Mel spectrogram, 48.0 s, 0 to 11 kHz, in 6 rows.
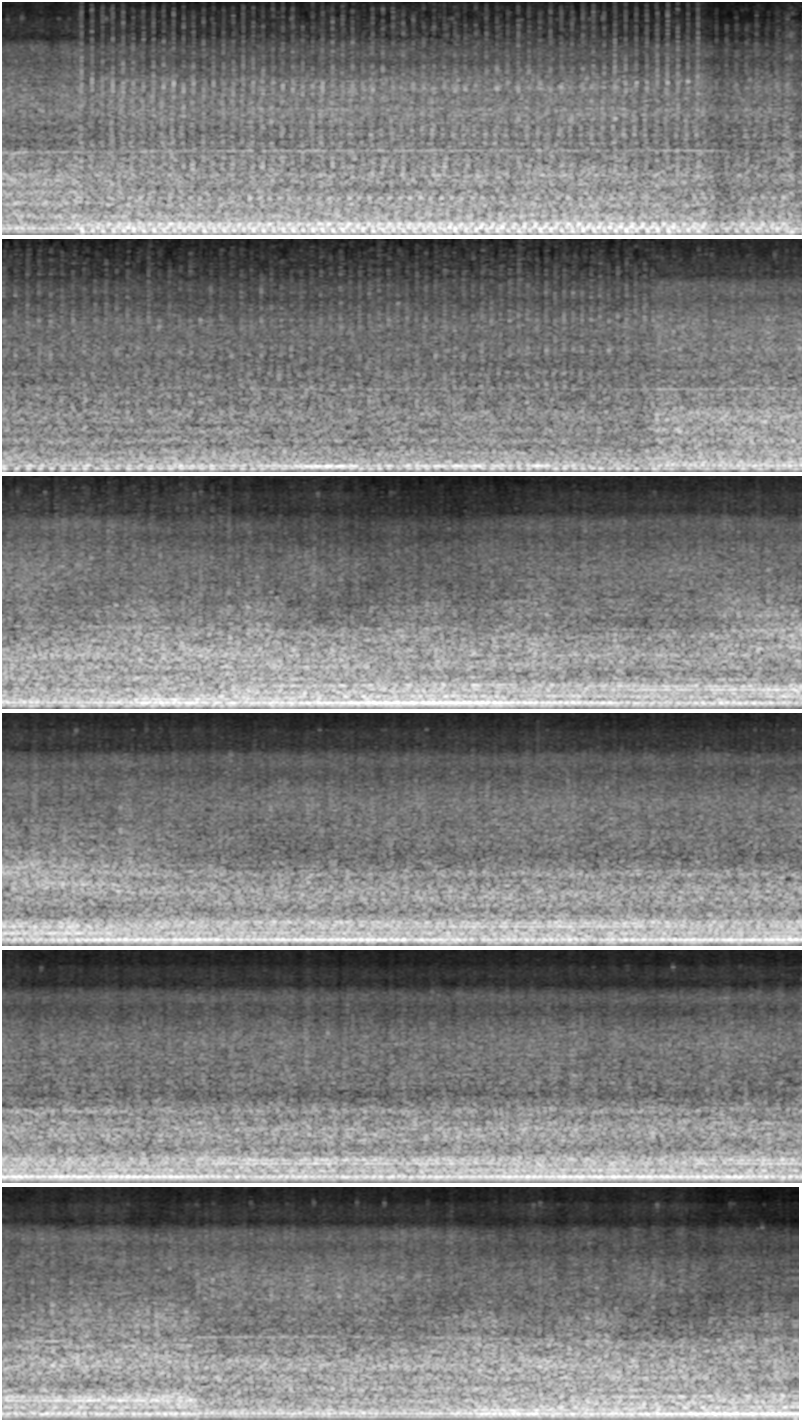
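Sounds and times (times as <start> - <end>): higher hum: 0.5 - 28.2, 37.4 - 47.9
motor humming: 0.7 - 30.4.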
